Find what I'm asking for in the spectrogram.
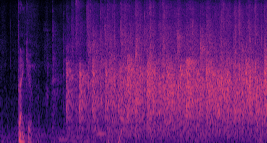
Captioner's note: applause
